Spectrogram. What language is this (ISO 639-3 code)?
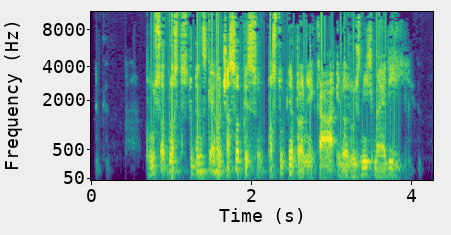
ces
